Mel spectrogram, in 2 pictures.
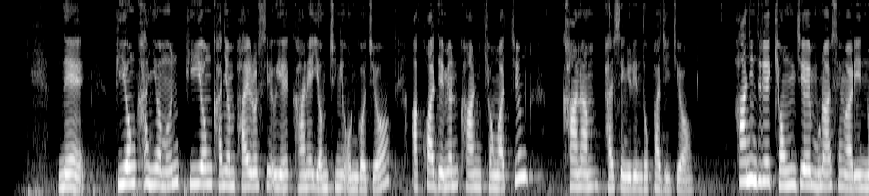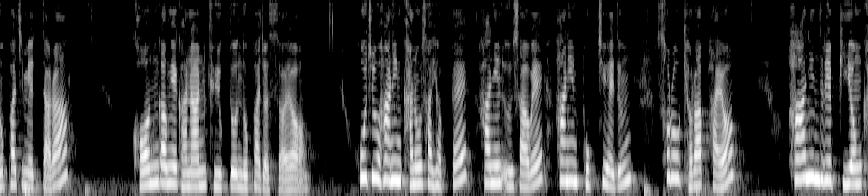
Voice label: Korean; hepatitis; AskHepatitisCampaign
